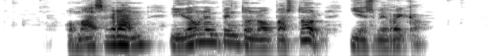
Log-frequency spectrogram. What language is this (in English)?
Aragonese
